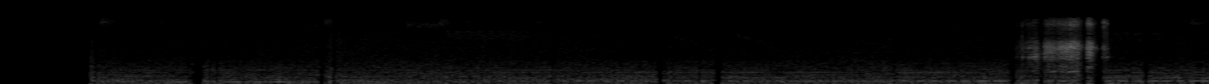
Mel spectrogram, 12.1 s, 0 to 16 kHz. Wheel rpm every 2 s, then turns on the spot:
0, 0, 0, 0, 0, 10.
none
